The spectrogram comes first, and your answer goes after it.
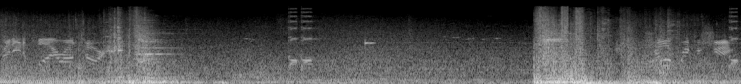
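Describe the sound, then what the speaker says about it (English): A booming tank cannon shot in World of Tanks, loud and close, then a quieter stretch of engine rumble and battle noise before another heavy blast near the end; voices speak over it. "Shot ricochet."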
